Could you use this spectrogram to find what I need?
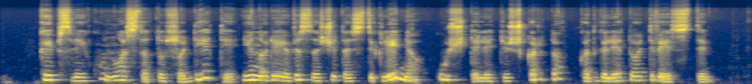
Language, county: Lithuanian, Klaipėda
